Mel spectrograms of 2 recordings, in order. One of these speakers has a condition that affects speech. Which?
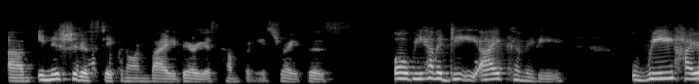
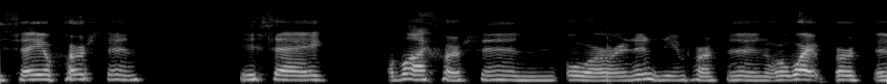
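The second: cerebral palsy; mainly small motor coordination; speech and movement visibly affected.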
